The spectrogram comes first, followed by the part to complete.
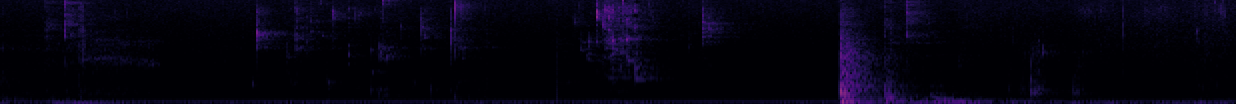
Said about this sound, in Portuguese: Deixa eu só dar aqui um golinho de água, esperem lá.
